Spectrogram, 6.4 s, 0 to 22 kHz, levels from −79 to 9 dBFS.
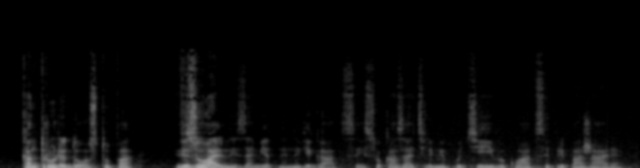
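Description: From 2.44 s to 6.34 s the voice and the room noise behind it swell up together, slowly, by about 7 dB. This is automatic gain rising: once the talker moved back around 2 s, the input fell by about 12 dB, and the gain control climbed gradually to compensate.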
